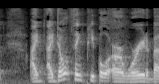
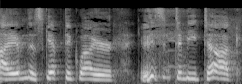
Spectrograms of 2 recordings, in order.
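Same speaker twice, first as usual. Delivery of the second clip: high, slow, strained proclamation; mock-grand announcing, pitched way up; lone host impression; 10 semitones higher than usual. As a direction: imitate a self-important host in a thin high voice. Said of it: "sitting here all on his own saying".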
